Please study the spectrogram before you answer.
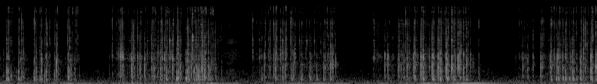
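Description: Long nails scratch and tap along the rows of bristles and the plastic handle of a black hairbrush held by its handle. Dense, crackly scratching comes in bursts separated by quieter lulls, with quick taps mixed in and a bright, rustling texture.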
